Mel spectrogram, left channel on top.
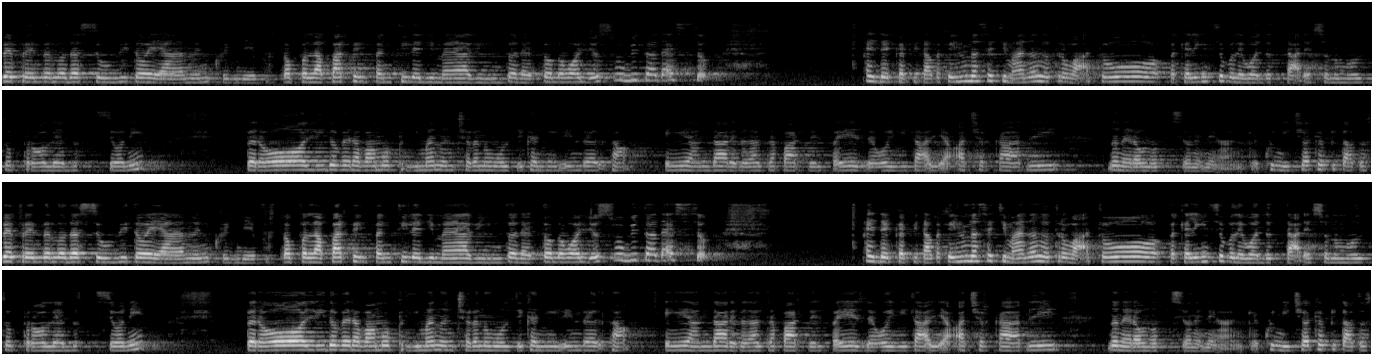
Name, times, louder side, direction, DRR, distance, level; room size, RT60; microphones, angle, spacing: voice 1, 0.0-7.5 8.6-14.5 14.8-15.1 16.1-20.0 20.3-24.3 24.8-27.3, right 4 dB, 90° right, 11 dB, 1.1 m, -23 dB
27.0 x 25.5 x 7.9 m, 1.4 s
head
